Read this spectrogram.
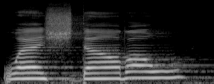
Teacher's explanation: Huruf shin punya sifat namanya tafashi. Tafashi itu artinya menyebarkan angin di dalam mulut. Washtarau. Huruf ra dibunyikan secara tafkhim karena ra-nya berbaris fathah.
